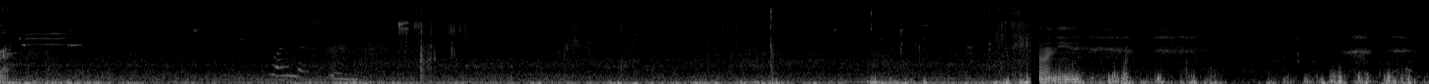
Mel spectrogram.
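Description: Faint, indistinct voices over a steady low rumble outdoors, broken by a sudden brief dropout about ten seconds in.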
